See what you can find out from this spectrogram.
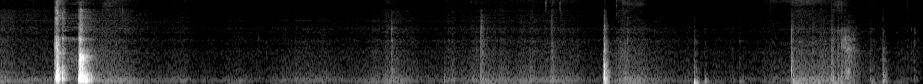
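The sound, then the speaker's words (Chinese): Two quick, sharp coughs from someone who has just choked, close together at the start, then near silence broken only by a few faint ticks and clicks. “我完全没有其他症状，好不好？我就是呛到，好不好？现在喉咙还很痒。”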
